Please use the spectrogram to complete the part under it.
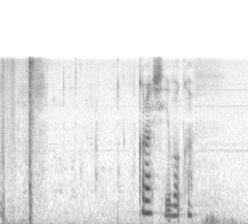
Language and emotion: Russian, sad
